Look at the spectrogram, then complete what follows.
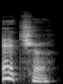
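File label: "etcher", British English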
